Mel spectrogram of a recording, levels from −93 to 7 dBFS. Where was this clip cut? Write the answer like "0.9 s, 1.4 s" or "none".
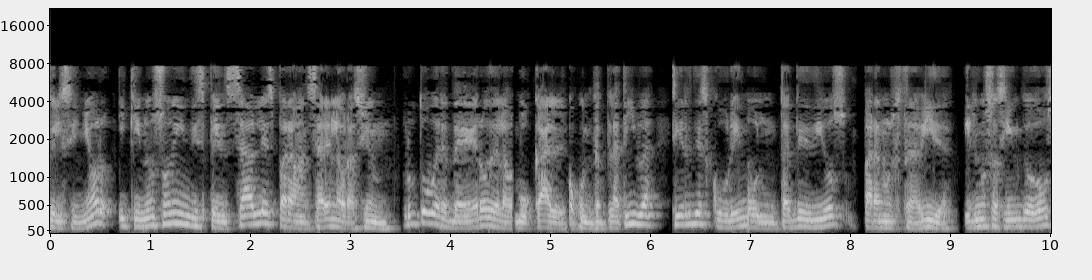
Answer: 4.6 s, 5.2 s, 6.2 s, 7.0 s

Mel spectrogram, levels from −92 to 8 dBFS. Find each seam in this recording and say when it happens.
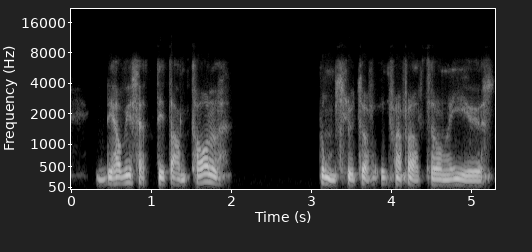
4.0 s

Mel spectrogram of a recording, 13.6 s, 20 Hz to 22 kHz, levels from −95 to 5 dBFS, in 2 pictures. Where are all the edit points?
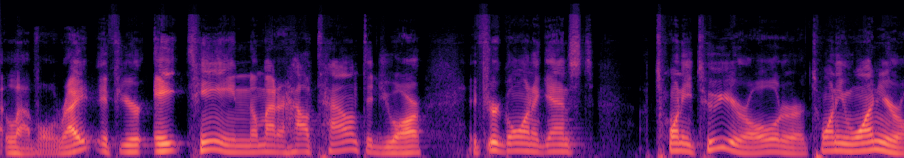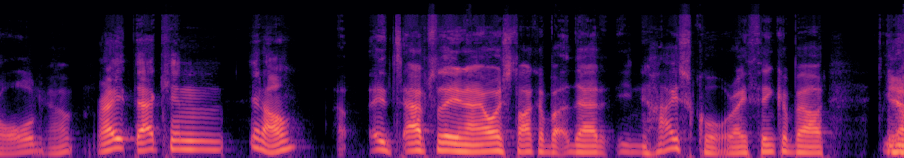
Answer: none

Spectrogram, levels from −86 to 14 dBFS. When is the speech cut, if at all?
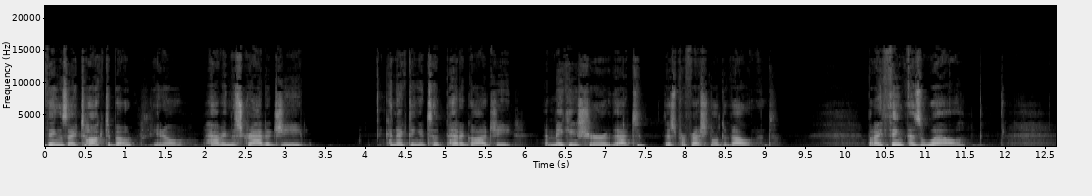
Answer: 10.8 s

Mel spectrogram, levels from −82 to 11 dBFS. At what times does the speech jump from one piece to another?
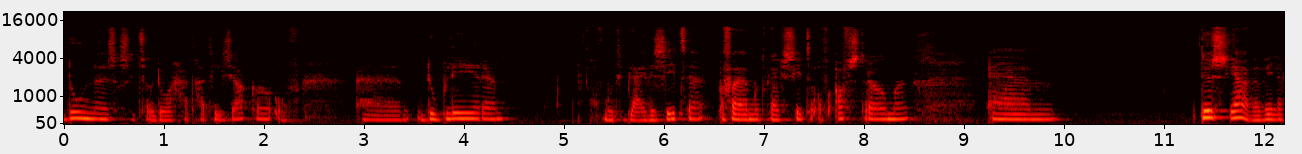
none

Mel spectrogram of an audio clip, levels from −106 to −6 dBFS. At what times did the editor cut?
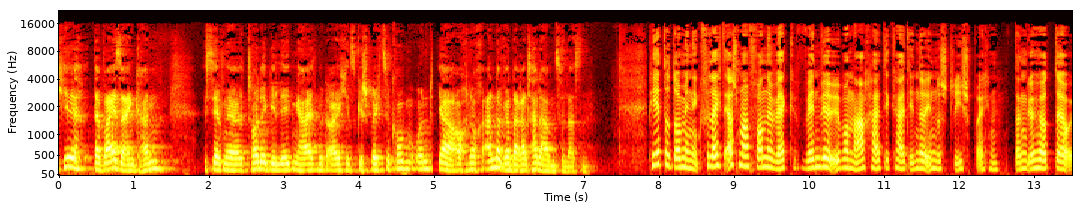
2.2 s, 5.0 s, 7.8 s

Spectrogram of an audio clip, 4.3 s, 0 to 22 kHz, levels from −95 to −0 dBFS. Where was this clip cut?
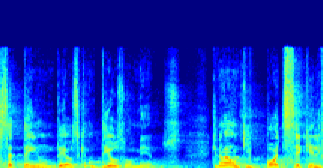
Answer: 1.2 s, 1.6 s, 3.2 s

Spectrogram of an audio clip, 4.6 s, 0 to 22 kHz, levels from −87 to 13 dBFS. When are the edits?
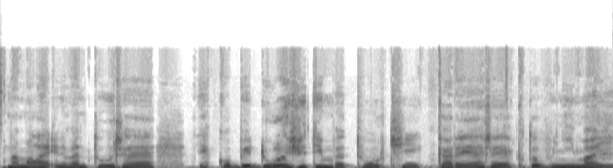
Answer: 2.5 s

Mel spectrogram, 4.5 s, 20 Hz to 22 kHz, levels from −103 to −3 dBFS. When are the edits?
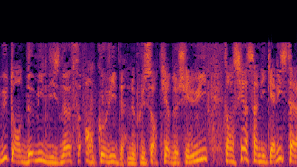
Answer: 1.4 s, 2.0 s, 3.3 s

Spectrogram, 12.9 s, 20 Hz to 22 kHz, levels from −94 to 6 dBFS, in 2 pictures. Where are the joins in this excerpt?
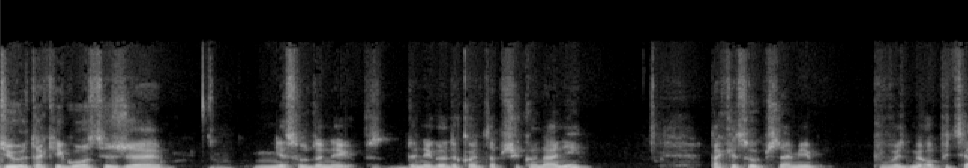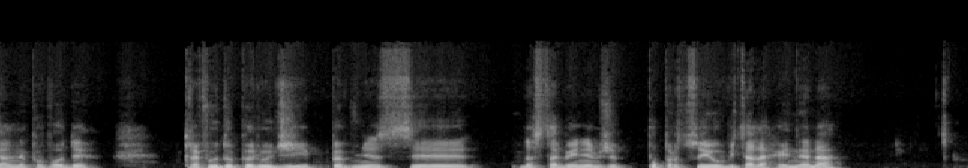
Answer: none

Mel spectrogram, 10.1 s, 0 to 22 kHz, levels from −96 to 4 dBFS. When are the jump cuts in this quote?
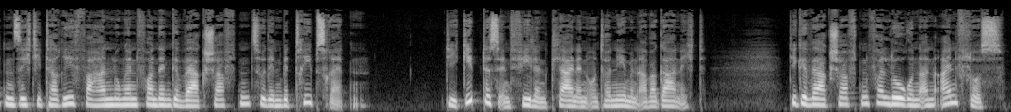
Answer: none

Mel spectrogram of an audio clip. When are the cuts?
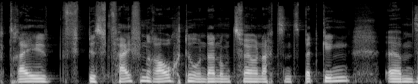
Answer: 1.0 s

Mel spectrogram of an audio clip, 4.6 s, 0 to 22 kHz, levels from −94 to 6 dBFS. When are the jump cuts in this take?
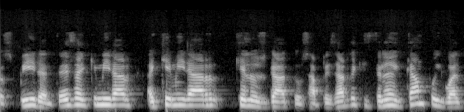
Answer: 1.4 s

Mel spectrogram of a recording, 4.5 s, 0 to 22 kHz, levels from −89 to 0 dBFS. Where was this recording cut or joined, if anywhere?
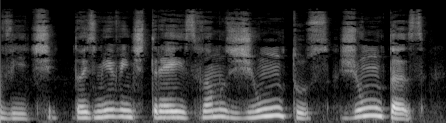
3.3 s

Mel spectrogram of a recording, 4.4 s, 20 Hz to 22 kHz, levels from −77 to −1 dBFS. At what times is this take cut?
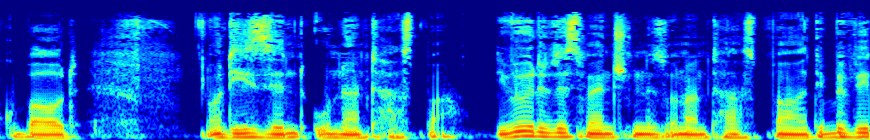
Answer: none

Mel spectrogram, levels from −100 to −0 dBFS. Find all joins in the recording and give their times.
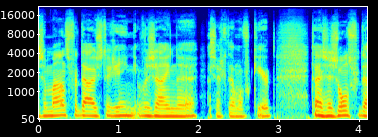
1.2 s, 2.1 s

